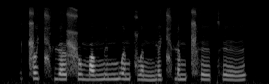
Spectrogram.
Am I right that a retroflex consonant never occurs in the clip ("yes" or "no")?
no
